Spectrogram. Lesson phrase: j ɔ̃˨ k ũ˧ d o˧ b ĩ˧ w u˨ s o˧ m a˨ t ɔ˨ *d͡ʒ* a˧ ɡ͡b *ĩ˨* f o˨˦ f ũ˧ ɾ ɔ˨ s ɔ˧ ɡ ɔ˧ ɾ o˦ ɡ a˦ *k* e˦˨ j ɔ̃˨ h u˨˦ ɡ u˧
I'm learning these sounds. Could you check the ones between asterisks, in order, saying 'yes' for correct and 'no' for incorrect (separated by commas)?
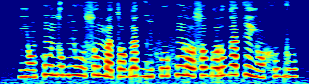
no, yes, yes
